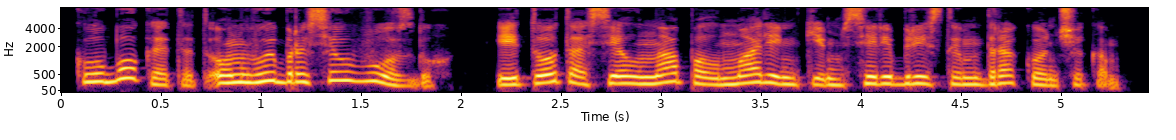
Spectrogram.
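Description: A woman calmly reading a first-person audiobook narration. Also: mid-range voice, moderate pace, no room sound, clean studio sound.

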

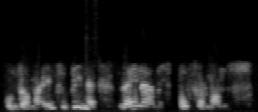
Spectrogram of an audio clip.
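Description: A woman's voice: on the low side, huge pitch swings, a little fast, husky, no room sound, heavily acted. A woman voicing a curt, sensible father in a children's story she reads aloud, brusque and dismissive. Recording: tinny phone line.

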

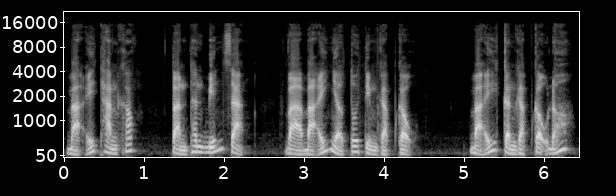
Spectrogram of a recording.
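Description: A man's voice: mid-range voice, very animated, fairly bright tone, slightly rough, no echo, clean studio sound. A man reading a solemn older village woman. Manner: slow, solemn, measured. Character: sorrowful older woman, calm and wise.

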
